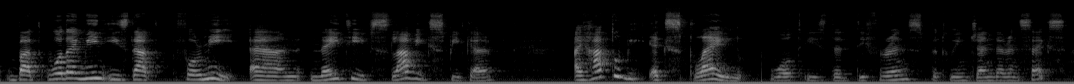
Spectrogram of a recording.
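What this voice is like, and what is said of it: Polish accent in English. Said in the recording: “I am not native English speaker, as you can obviously say from my mighty Polish accent, which apparently is quite cute”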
